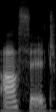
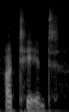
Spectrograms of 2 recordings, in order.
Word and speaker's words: Atid: I would pronounce it Arthid, but he said Atid.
